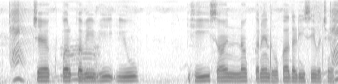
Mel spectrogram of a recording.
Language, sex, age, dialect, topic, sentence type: Hindi, male, 25-30, Kanauji Braj Bhasha, banking, statement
